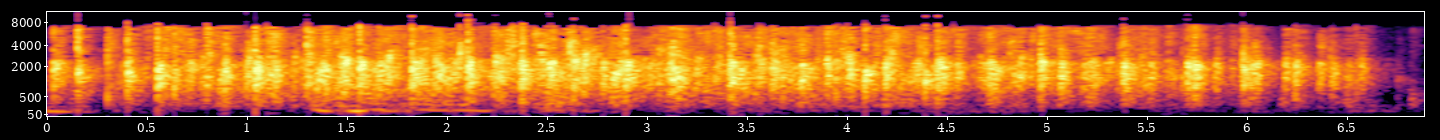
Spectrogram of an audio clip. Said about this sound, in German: Der Applaus ist wahrhaft würdig und recht, weil die beiden sind, haben zwei ganz tolle Eigenschaften.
